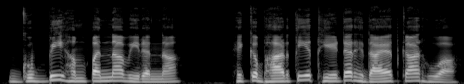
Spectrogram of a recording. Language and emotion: Sindhi, neutral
